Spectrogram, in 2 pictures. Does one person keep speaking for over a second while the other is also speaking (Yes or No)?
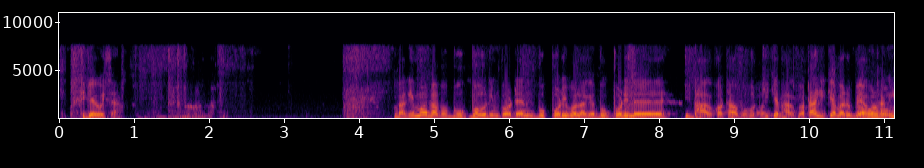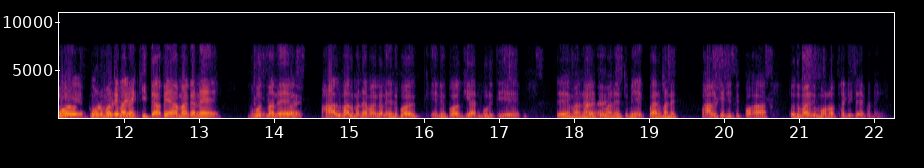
Yes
